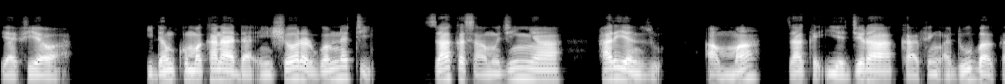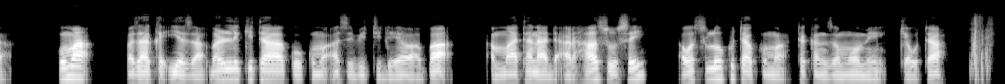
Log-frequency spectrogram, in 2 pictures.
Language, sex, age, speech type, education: Hausa, male, 60+, spontaneous, tertiary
